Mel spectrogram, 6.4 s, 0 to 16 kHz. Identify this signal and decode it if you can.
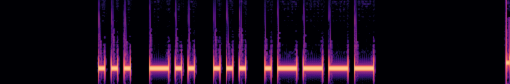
Morse code, heard as a keyed tone, about 15 wpm, 700 Hz. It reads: SDS1
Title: Four Challenging Letter-Number Combinations 15wpm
